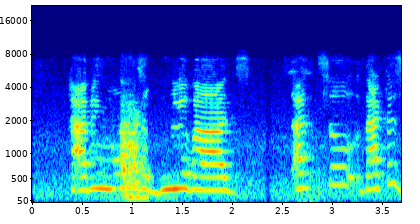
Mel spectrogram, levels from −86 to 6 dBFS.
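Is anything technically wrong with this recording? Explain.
Yes. From 0.70 to 0.76 s a faint, delayed ghost of the speech slips in for a brief moment, a scrap sitting roughly 30 dB below the main voice and trailing it by about 244 ms. This is most likely an echo leak: the far end seems to be playing the call through a loudspeaker, its microphone picked that sound up, and the echo canceller let a fragment through, which was then sent back down the 8 kHz-limited Opus call path.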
